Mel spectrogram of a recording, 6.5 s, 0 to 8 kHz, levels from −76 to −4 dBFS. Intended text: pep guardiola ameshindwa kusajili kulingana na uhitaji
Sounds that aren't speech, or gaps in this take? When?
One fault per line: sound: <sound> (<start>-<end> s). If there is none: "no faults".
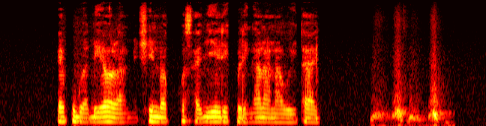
sound: whoosh (4.9-6.1 s)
